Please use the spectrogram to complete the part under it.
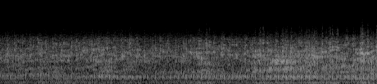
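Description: An aircraft engine drones overhead.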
